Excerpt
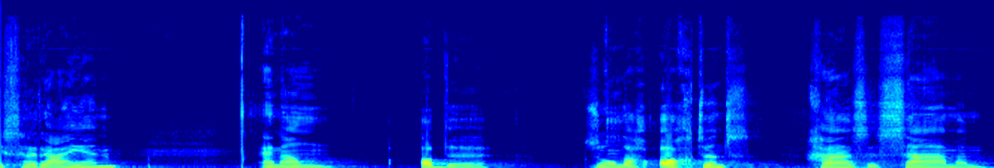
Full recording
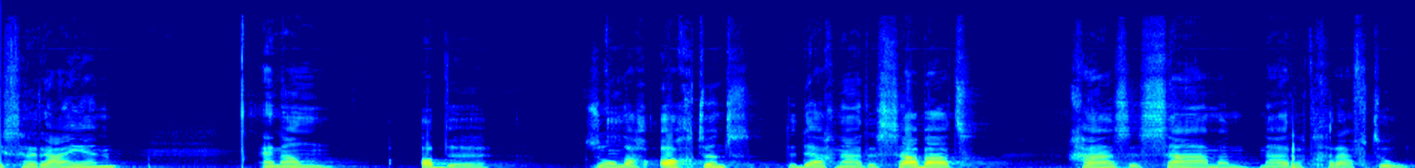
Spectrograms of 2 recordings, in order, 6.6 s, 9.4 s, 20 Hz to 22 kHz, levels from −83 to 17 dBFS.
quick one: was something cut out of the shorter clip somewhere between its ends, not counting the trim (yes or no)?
yes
